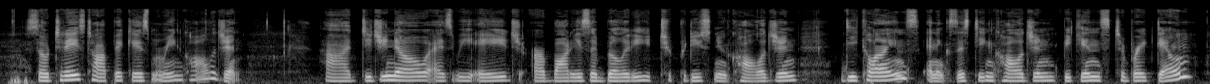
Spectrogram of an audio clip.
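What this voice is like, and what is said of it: Hoarse voice. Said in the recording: “I apologize for my hoarse voice. I'm just getting over the flu”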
